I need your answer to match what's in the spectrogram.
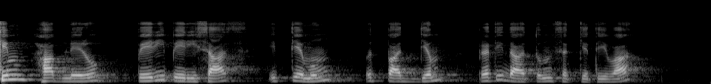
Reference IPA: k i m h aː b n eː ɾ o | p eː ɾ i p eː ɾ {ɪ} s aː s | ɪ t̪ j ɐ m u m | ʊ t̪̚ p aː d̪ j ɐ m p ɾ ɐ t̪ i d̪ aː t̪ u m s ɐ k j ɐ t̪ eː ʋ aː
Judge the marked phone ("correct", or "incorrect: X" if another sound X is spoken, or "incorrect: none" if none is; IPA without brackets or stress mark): incorrect: i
